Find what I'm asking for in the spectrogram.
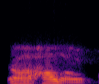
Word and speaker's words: Holo: And today we have a special guest star named Holo, if I'm pronouncing that correctly. – Hollow. – Hollow, sorry. Like it's cool. – Like the Hollow Man, but Hollow.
